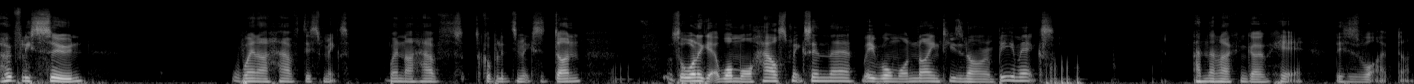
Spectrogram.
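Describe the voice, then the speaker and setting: A man's mumbling at a moderate pace, fairly high for a man, with fairly even intonation and long, frequent pauses. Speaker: podcaster and DJ. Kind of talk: solo podcast monologue. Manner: halting, stuttering; rambling, mumbling.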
